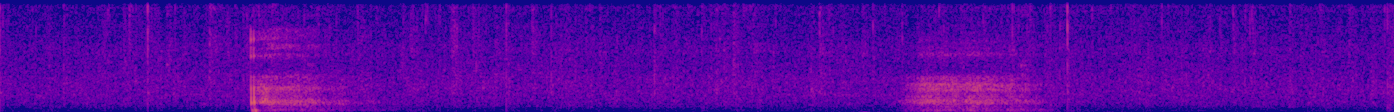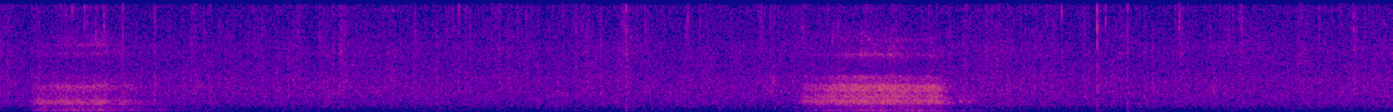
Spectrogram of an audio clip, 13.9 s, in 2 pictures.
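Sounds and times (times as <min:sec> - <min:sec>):
sleeping breathing: 0:01.3 - 0:02.0, 0:04.5 - 0:05.4, 0:07.2 - 0:08.0, 0:11.0 - 0:12.0.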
